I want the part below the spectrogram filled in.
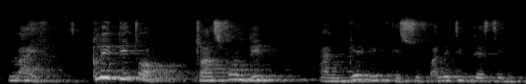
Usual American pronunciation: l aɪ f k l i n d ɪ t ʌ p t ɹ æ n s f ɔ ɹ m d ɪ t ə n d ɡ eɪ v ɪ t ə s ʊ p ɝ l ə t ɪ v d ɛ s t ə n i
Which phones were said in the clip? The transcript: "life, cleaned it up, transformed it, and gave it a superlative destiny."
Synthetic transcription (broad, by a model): l aɪ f k l i n d ɪ t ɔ p t ɹ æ n s f ɔ m d ɪ t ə n ɡ eɪ v ɪ t ə s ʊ p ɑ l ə t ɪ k d ɛ s t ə n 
